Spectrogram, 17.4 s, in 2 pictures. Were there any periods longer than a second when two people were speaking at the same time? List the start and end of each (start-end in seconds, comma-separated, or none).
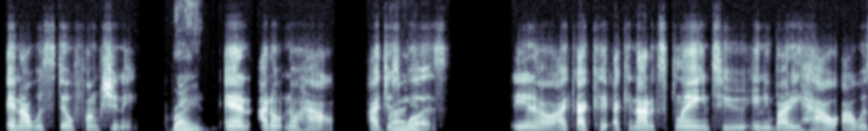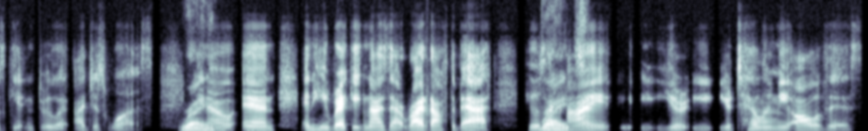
none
